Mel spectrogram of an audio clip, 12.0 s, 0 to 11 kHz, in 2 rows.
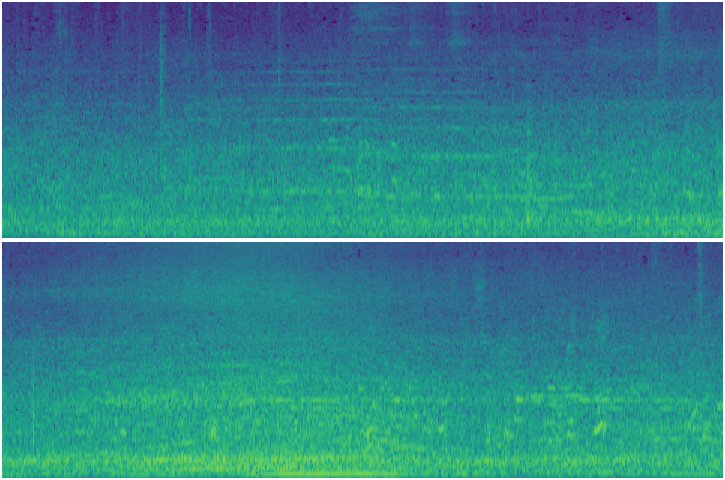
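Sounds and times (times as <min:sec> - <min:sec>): vehicle engine hum passing: 0:04.8 - 0:12.0.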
